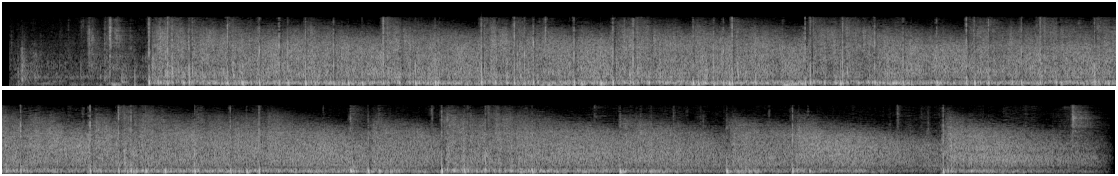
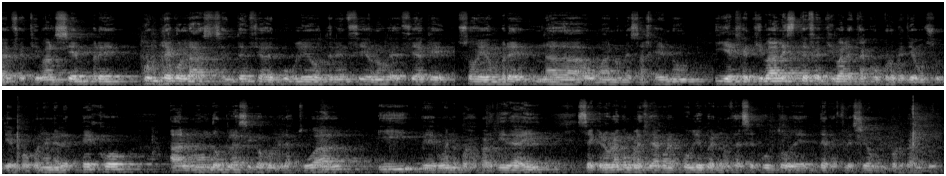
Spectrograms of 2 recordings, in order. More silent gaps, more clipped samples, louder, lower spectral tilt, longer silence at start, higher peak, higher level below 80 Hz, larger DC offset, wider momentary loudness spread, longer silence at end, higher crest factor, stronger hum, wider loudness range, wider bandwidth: neither; neither; first, -22 LUFS vs -25 LUFS; about the same, -3.5 dB/octave vs -4.5 dB/octave; about the same, 0.05 s vs 0 s; first, -2 dBFS vs -8 dBFS; first, -46 dBFS vs -70 dBFS; neither; second, 6 LU vs 9 LU; about the same, 0.1 s vs 0 s; about the same, 22 dB vs 18 dB; neither; about the same, 3 LU vs 4 LU; second, 11 kHz vs 14.5 kHz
